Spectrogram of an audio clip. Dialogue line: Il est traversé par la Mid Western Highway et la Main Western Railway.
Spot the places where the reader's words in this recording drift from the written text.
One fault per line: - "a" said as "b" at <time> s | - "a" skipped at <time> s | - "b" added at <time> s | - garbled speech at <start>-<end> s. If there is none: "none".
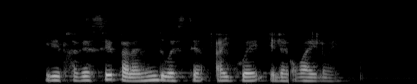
- "Main Western" skipped at 2.9 s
